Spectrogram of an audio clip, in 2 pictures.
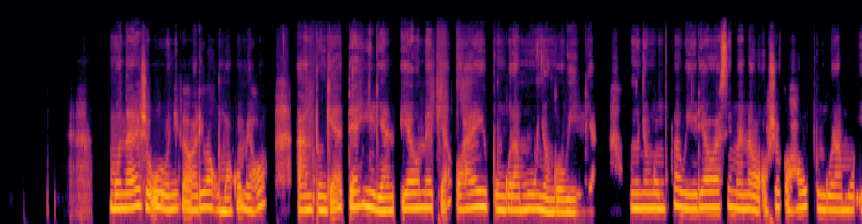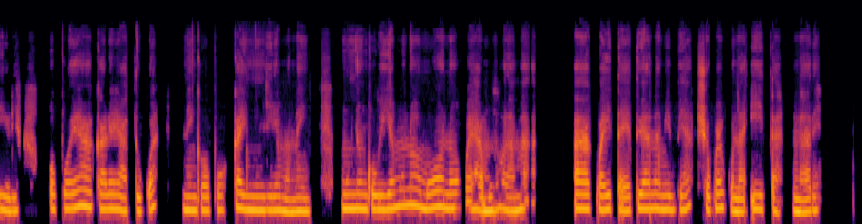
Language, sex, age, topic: Oshiwambo, female, 18-24, agriculture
